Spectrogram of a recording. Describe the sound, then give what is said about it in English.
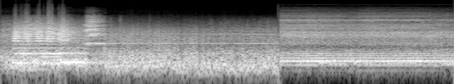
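Stormy wind roars without pause on a stormy night, opening with a loud, whistling gust before settling into a steady, dense rush that shifts abruptly in tone partway through. No voices are heard. “Like you could hear in that clip, though, when Ellington is pleading with us to believe him, and he begins to recount his tale, it is very much a stormy night.”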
